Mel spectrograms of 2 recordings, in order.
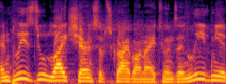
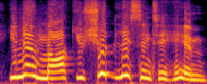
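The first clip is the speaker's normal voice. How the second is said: horrible put-on, very high British girl's voice; 11 semitones higher, 4 dB louder than usual. Acting out a movie scene, the speaker plays the girl's part in a horrible girl British voice. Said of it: "I do a horrible girl British voice".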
